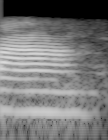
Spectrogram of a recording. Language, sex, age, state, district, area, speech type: Tamil, female, 30-45, Tamil Nadu, Thanjavur, urban, conversation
